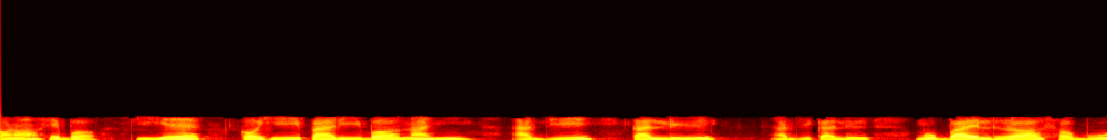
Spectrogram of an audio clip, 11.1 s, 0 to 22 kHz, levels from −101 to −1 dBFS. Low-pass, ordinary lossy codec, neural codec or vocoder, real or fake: 3.6 kHz; MP3, 24 kbps; codec, 16 kHz, 4 kbps, X-Codec, WavLM features, trained on Multilingual LibriSpeech; fake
